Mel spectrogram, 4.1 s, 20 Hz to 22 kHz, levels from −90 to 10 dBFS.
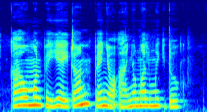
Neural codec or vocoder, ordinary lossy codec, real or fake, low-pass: none; none; real; 19.8 kHz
